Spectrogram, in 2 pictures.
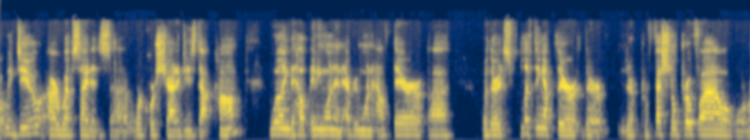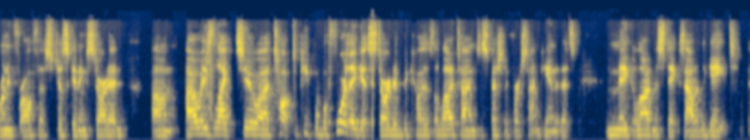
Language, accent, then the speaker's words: English; North Carolina, United States; also born or lived in Iowa; now in Baltimore, United States; I'm originally from North Carolina and now call Baltimore, Maryland home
